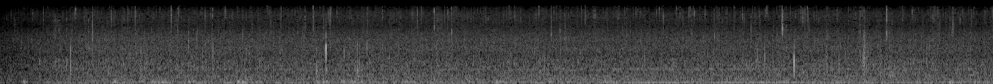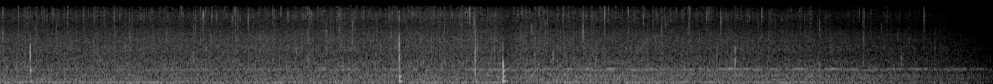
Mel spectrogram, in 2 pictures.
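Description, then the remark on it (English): Steady light rain drizzles outdoors in Ravenna Park, a dense, even patter of fine drops with occasional sharper individual taps, continuous throughout with no voices and a faint low hum underneath. “Ravenna Park, Rain Drizzle Ambience 01.wave.”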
